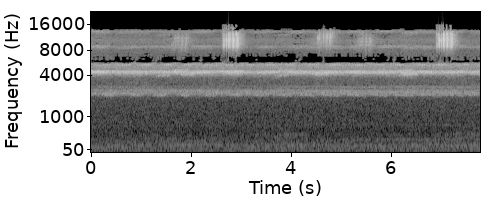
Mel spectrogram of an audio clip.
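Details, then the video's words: Crickets of a New England summer keep up an unbroken high-pitched drone, while brief sharper trills pulse in at irregular intervals of one to two seconds. "Over 1 Hour Of Tinnitus Masking With Crickets"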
